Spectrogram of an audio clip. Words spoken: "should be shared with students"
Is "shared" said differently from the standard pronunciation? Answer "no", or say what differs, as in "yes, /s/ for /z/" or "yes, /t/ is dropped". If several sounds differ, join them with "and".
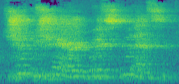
no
